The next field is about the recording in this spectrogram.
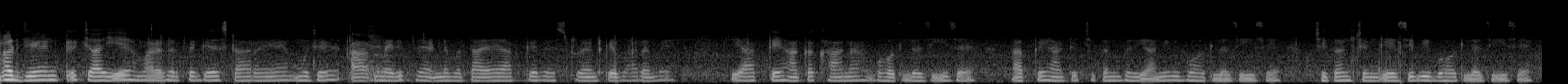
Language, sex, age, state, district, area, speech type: Urdu, female, 18-30, Uttar Pradesh, Gautam Buddha Nagar, rural, spontaneous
